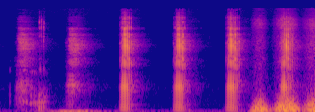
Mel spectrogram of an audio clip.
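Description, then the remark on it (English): A squeaky pig toy is stepped on repeatedly on the floor as a kick drum, giving a run of short honking squeals and grunts that grow louder and heavier toward the end, with no talking. “Put that on the floor and I'm stepping on a pig. And the harder you push on it, the different sounds.”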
